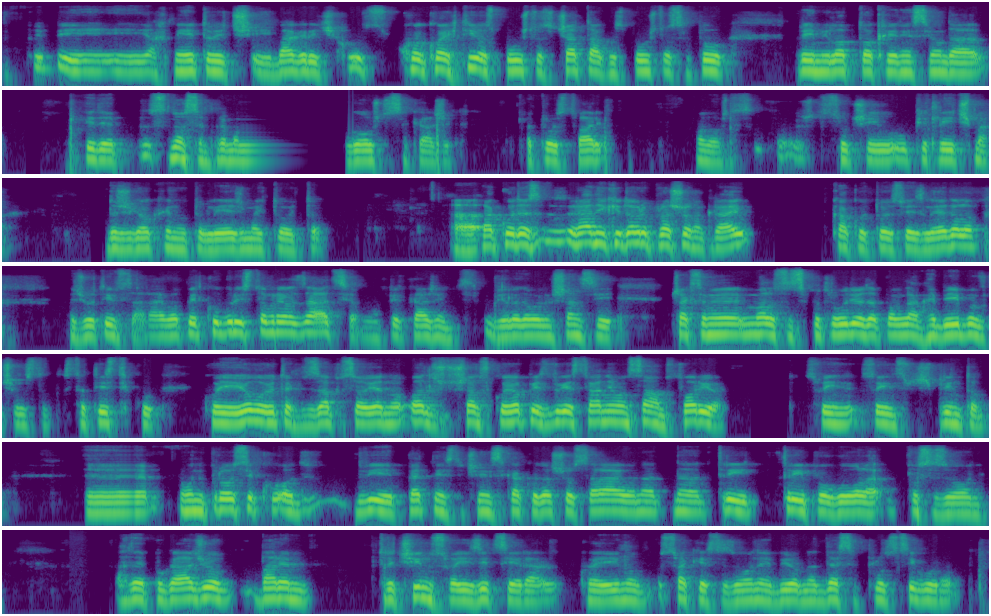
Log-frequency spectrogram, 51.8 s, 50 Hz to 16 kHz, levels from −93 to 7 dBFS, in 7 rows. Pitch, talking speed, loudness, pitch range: 140 Hz, 165 wpm, -19 LUFS, 130-150 Hz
